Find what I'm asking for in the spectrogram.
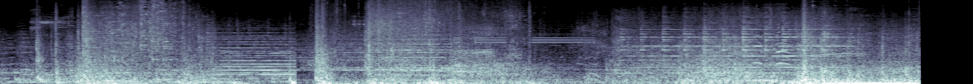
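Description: A loud, dense crash and rumble of a passing train striking a creature in a film, with metallic clatter and booming impacts, building to a heavy roar near the end.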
